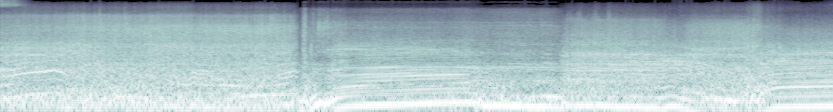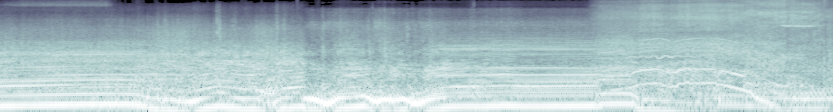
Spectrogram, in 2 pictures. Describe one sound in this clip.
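Off-road buggy engines roar loudly at high revs.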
